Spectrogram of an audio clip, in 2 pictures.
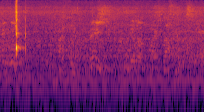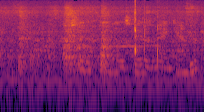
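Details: Two sharp, sudden gulping hiccups about five seconds apart, in a quiet room with faint background sound.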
